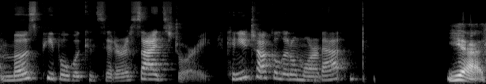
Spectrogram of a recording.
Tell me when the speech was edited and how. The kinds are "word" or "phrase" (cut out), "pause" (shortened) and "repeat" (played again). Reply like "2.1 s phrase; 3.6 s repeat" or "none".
2.2 s pause; 3.2 s word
